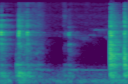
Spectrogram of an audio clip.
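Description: A spoon scrapes and clinks against a pan as coriander leaves are mixed into a filling, giving a few short metallic strokes with quiet gaps between them and no talking.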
